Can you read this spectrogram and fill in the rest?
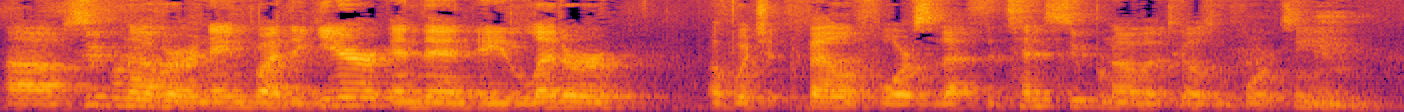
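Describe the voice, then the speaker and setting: A man's voice: medium pitch, normal speed, a little hiss or hum. A man with an Australian accent giving a joking, chatty public lecture, with many fillers. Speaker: guest lecturer. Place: lecture hall. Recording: echoey hall, mic from far off.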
